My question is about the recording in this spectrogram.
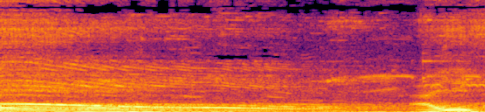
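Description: A man's voice holding one long drawn-out call that slides slowly down in pitch and fades near the end, over a steady low rumble.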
